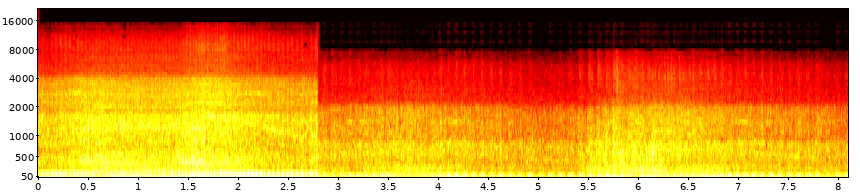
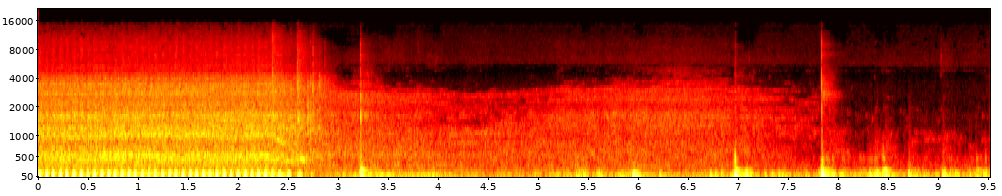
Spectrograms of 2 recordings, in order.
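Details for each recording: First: Yamaha Aerox scooter with a covered number plate: fast, light buzzing rattle about four times a second over the idling engine, heard when ridden slowly; the plate vibrates against the middle of the fender. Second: Yamaha Aerox scooter after fitting brackets that widen the number plate's gap: engine pulses evenly then quietens; no buzzing or rattle from the plate after the fix.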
